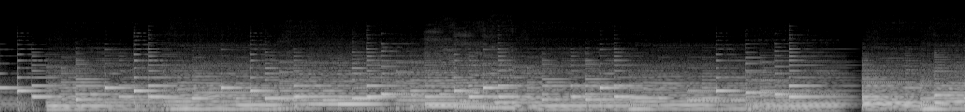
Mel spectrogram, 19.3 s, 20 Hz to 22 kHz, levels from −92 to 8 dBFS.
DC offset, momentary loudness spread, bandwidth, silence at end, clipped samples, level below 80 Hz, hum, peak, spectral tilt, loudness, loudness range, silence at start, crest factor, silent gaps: under 0.1%; 6 LU; 5.6 kHz; 0 s; under 0.1%; -48 dBFS; none; -8 dBFS; -10 dB/octave; -22 LUFS; 3 LU; 0 s; 14 dB; none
